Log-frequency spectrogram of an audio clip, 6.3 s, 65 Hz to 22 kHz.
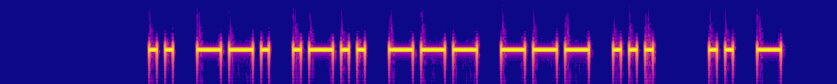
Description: Morse code, heard as a keyed tone, about 21 wpm, 700 Hz. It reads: IGLOOS IT
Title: All-Age Appropriate Jokes - 20wpm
